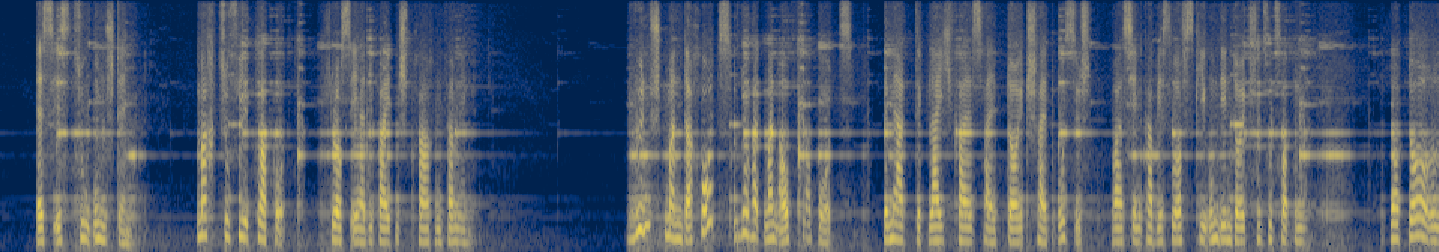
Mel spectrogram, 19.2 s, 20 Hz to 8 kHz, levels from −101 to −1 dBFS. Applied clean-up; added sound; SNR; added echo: neural mask model RNNoise.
